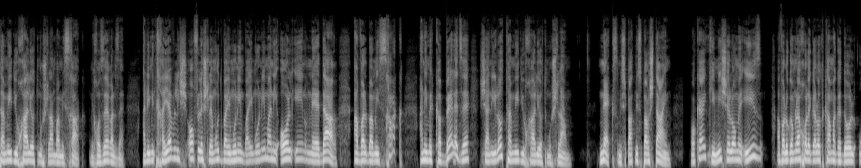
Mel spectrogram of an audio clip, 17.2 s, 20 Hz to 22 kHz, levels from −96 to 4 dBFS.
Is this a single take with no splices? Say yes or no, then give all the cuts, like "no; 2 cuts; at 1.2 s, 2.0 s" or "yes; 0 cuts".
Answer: no; 3 cuts; at 6.1 s, 13.6 s, 15.4 s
